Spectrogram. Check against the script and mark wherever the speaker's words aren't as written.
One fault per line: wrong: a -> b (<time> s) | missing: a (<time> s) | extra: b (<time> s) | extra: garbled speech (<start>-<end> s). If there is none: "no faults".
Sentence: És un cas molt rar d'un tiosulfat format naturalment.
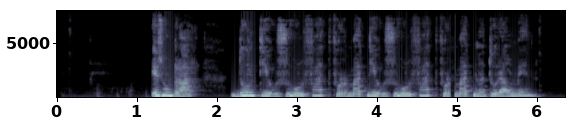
wrong: cas molt rar d'un -> rar d'un tiosulfat format (1.5 s)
